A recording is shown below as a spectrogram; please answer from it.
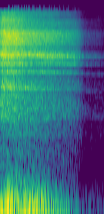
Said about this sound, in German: Und dann atmest du aus. Und zwar fest.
